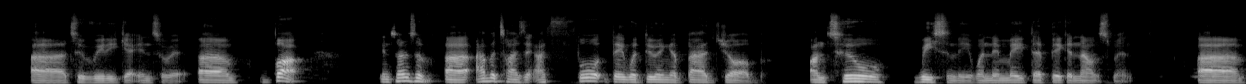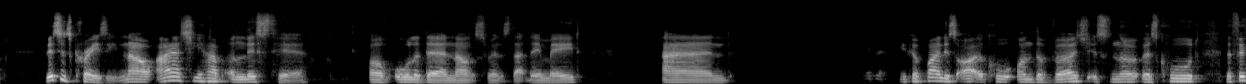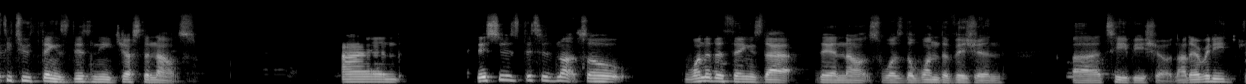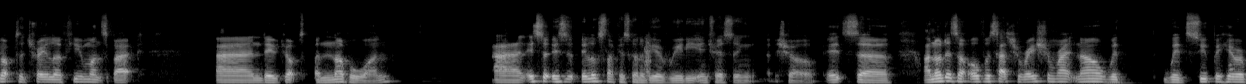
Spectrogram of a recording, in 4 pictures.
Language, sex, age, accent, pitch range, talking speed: English, male, 20-39, British, 100-130 Hz, 155 wpm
